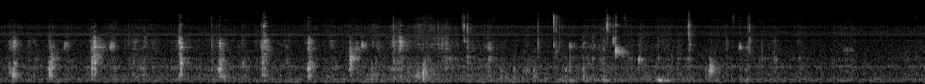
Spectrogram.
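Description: Close-miked chewing of sticky sauced charcoal-grilled chicken: wet smacking and squishing, about two sharp smacks a second, dying away in the last couple of seconds.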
